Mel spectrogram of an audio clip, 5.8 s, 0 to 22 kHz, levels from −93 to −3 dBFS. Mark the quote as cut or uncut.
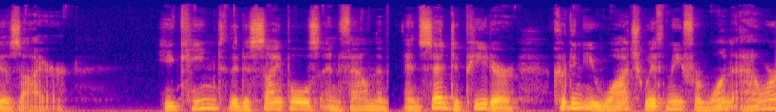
cut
